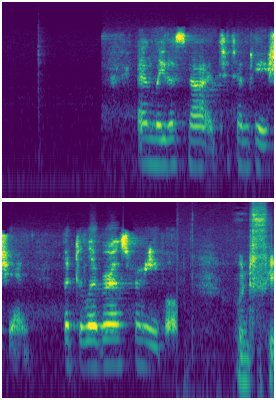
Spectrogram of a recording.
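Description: A young girl speaks calmly through an online call.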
